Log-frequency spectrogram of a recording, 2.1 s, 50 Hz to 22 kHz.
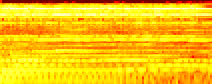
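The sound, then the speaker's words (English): A telephone rings in the early hours of a fall day in 1933, a steady, continuous, bright ringing tone heard alone throughout. “Howard Strickling received a phone call in the early hours of a fall day in 1933”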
